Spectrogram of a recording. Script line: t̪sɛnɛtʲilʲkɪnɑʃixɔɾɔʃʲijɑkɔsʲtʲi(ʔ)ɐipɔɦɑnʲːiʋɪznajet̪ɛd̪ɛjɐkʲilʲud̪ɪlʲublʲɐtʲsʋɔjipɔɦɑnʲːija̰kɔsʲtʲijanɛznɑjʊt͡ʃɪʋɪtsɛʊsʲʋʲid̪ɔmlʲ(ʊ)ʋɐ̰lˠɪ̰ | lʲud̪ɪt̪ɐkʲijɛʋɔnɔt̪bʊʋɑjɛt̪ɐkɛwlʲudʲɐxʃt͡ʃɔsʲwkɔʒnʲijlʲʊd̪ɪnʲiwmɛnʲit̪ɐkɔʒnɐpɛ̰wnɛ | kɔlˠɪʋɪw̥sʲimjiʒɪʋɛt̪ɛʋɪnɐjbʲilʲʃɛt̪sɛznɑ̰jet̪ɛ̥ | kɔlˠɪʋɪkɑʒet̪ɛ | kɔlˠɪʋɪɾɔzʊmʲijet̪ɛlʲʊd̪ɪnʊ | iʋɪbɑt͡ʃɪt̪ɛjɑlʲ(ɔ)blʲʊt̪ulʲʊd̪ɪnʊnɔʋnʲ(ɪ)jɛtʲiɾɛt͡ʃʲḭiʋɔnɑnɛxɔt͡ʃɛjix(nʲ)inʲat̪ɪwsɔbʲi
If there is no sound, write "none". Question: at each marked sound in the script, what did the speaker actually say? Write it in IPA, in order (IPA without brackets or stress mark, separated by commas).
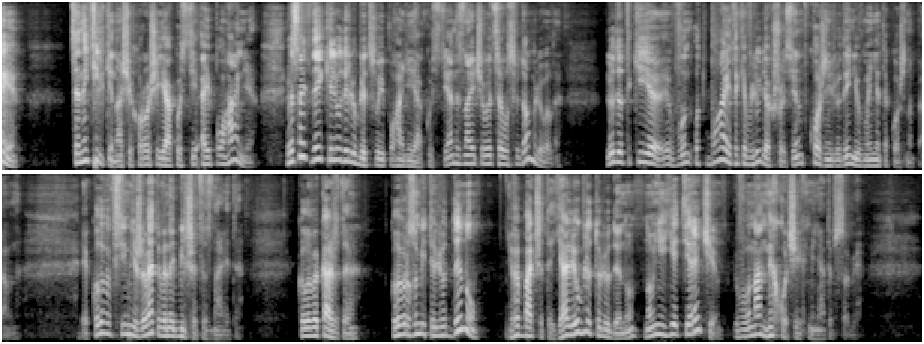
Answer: ʔ, ʊ, u, i, mʲ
